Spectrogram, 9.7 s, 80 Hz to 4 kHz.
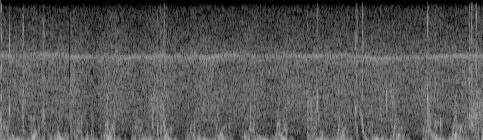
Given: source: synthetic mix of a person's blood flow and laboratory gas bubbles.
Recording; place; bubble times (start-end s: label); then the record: Doppler ultrasound of blood flow; precordium
0.00-0.13 s: bubbles
0.16-0.22 s: bubbles
0.42-0.51 s: bubbles
0.82-0.91 s: bubbles
1.36-1.47 s: bubbles
1.68-1.90 s: bubbles
2.81-2.85 s: bubbles
2.94-3.36 s: bubbles
4.56-4.63 s: bubbles
4.83-5.21 s: bubbles
6.12-6.57 s: bubbles
7.08-7.32 s: bubbles
7.58-7.63 s: bubbles
7.68-7.75 s: bubbles
7.80-7.92 s: bubbles
8.51-8.88 s: bubbles
9.22-9.68 s: bubbles
From the record:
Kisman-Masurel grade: 242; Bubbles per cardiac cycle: several, 3 to 8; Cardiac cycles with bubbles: 100%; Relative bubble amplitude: moderate (0.250 to 0.450); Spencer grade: 3 (all of the cardiac periods contain showers or single bubble signals, but not dominating or overriding the cardiac motion signals); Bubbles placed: only in the low amplitude regions of the cardiac cycle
